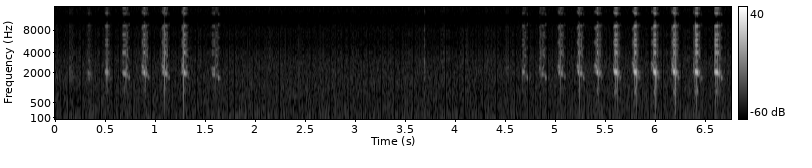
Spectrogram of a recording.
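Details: Osprey at its nest giving repeated alarm calls during an evening chick feeding in July 2015, filmed on a nest cam; two bursts of sharp, high chirps, about two per second, with a pause between bursts and the second burst building louder.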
